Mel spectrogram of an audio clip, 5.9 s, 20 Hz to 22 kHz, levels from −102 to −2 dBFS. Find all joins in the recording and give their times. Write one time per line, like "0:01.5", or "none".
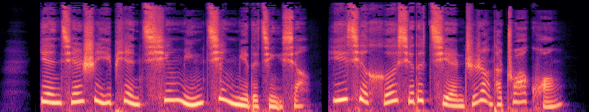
0:03.2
